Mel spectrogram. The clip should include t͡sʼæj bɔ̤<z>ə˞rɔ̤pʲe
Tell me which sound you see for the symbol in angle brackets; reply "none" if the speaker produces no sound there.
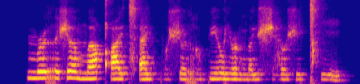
ʃ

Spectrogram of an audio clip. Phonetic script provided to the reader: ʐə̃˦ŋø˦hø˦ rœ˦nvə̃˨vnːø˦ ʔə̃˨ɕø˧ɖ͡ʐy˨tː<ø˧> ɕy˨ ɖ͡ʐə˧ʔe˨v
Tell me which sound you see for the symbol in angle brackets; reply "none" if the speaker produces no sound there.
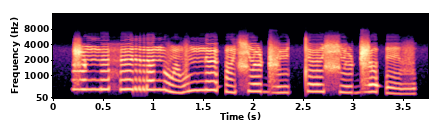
ø˧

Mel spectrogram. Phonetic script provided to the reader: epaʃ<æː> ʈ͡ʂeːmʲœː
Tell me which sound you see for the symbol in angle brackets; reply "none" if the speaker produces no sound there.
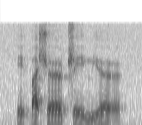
œː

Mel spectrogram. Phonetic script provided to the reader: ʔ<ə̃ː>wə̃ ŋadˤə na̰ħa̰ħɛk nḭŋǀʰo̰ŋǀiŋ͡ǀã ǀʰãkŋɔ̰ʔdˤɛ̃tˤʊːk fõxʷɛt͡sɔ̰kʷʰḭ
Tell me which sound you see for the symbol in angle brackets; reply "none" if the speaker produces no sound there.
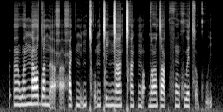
ə̃ː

